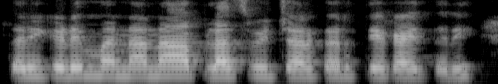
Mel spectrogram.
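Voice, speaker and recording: High-voiced woman recapping a serial. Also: completely flat delivery, moderate pace, clear, resonant tone, no room sound. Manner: addresses viewers directly, storytelling. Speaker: serial review narrator. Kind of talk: voice-over episode recap. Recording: dull lo-fi.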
